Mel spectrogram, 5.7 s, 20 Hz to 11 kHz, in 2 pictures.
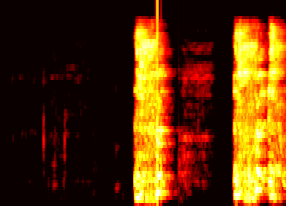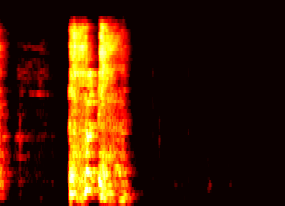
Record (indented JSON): {
  "three_cough_length": "5.7 s",
  "three_cough_amplitude": 29525,
  "three_cough_signal_mean_std_ratio": 0.39,
  "survey_phase": "beta (2021-08-13 to 2022-03-07)",
  "age": "45-64",
  "gender": "Male",
  "wearing_mask": "No",
  "symptom_fatigue": true,
  "smoker_status": "Never smoked",
  "respiratory_condition_asthma": false,
  "respiratory_condition_other": false,
  "recruitment_source": "REACT",
  "submission_delay": "1 day",
  "covid_test_result": "Negative",
  "covid_test_method": "RT-qPCR"
}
